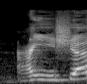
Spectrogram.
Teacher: Dan shin jangan lupa ada angin berhamburan, angin dia ada sifat hams dan juga sifat tafashi.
